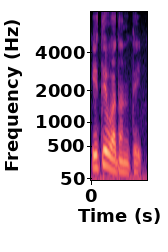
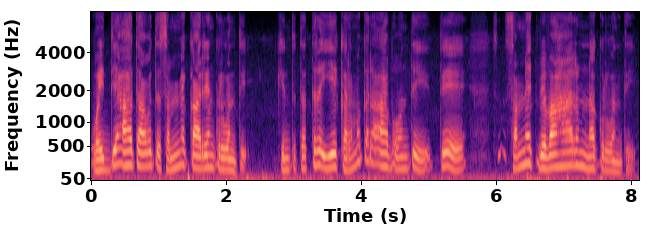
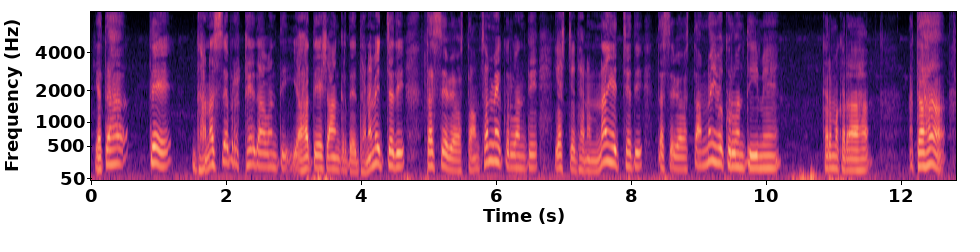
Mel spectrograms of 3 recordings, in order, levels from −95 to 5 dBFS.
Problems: background sounds at intervals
